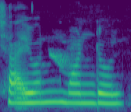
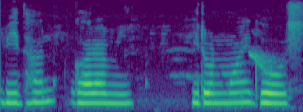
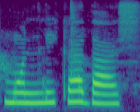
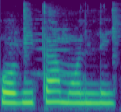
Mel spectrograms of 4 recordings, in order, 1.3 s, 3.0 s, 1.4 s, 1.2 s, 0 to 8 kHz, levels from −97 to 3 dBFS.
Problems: constant background noise, background conversations at intervals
